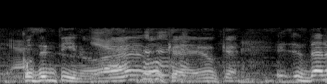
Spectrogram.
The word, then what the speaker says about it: Cosentino: How do people pronounce it in the States? Like Constantino Constantino. or Corsentino, Right. and then they spell it like Consentino, and like All right. they always fuck it up. So I was like, it's Cosentino, it's spelled this way, and then we were like, that's boring.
